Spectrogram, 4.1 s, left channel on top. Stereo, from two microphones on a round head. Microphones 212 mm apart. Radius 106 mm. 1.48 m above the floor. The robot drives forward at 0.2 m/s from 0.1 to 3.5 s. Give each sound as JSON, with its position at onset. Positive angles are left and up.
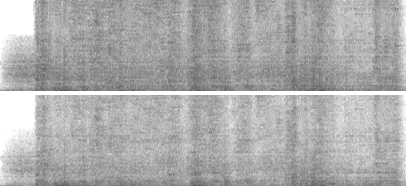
{"t": 0.3, "sound": "crumpling", "side_deg": 40, "distance_m": 1.3}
